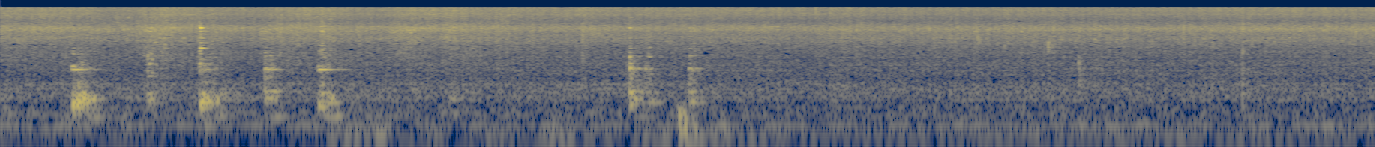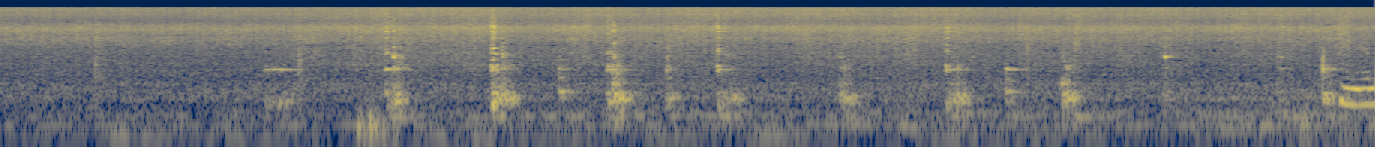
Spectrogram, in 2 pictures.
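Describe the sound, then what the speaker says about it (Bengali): Prawns fry in a little oil with honey, a continuous close sizzle with scattered clicks and scrapes of stirring, no talk. "অল্প তেলের ওপর একটু মধু দিয়ে চিংড়ি মাছ দিয়ে ভাজলে"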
